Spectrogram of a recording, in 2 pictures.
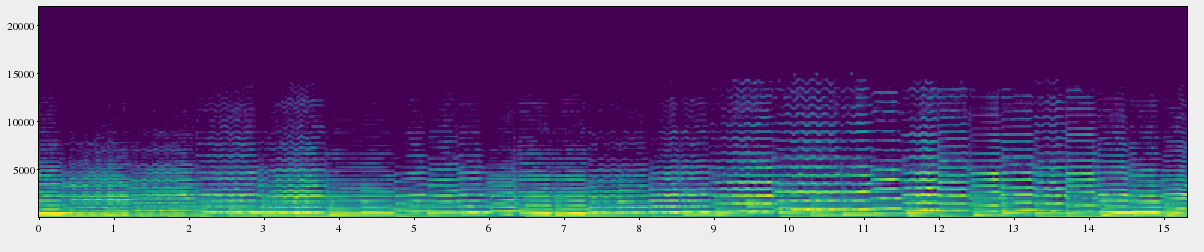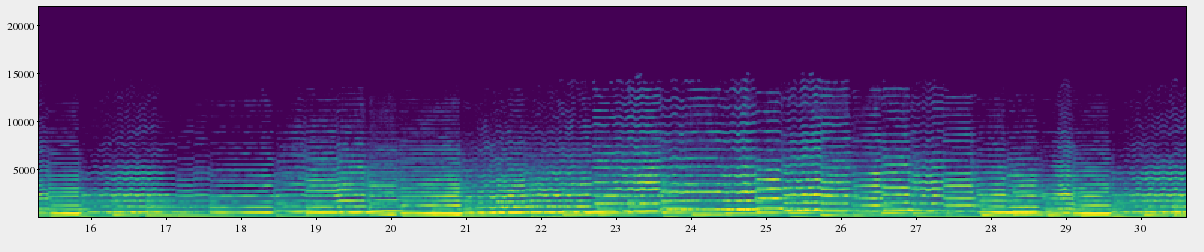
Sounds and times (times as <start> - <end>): Violin, fiddle: 0.0 - 30.6.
